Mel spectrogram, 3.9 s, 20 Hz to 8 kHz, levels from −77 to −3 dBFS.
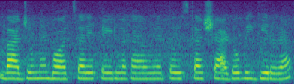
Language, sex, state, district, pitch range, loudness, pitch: Hindi, female, Gujarat, Valsad, 215-220 Hz, -17 LUFS, 220 Hz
